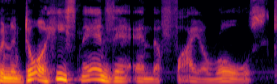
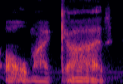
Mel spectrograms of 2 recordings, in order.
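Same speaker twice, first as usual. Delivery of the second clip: whispered in dismay; hushed dismay on hearing his wife died; 15 dB quieter, slower than usual. Retold or imitated. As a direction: breathe it out under your breath. Felt so bad, whispered.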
